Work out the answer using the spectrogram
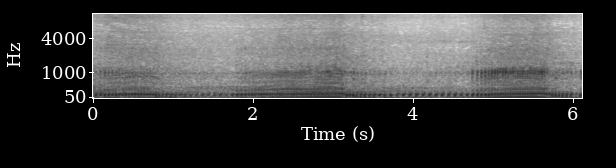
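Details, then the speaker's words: Automatic scooter after CVT repair for weak hill climbing and squeal under heavy load or with passenger, rear wheel spun on test: engine revs and settles in blips, no belt squeal; CVT noise gone. "Sambil kita Rin belakang ya kita Rin belakang itu tidak ada lagi bunyi teman-teman Oke sudah tidak ada lagi bunyinya"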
